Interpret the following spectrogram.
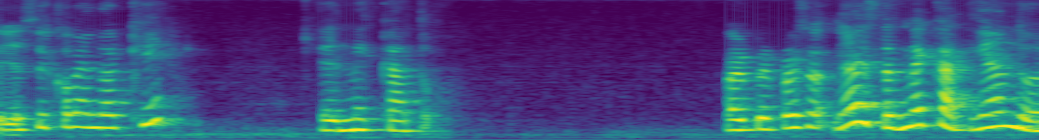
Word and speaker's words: mecato: Me cato. Esto todo, lo que yo estoy comiendo aquí, es mecato.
